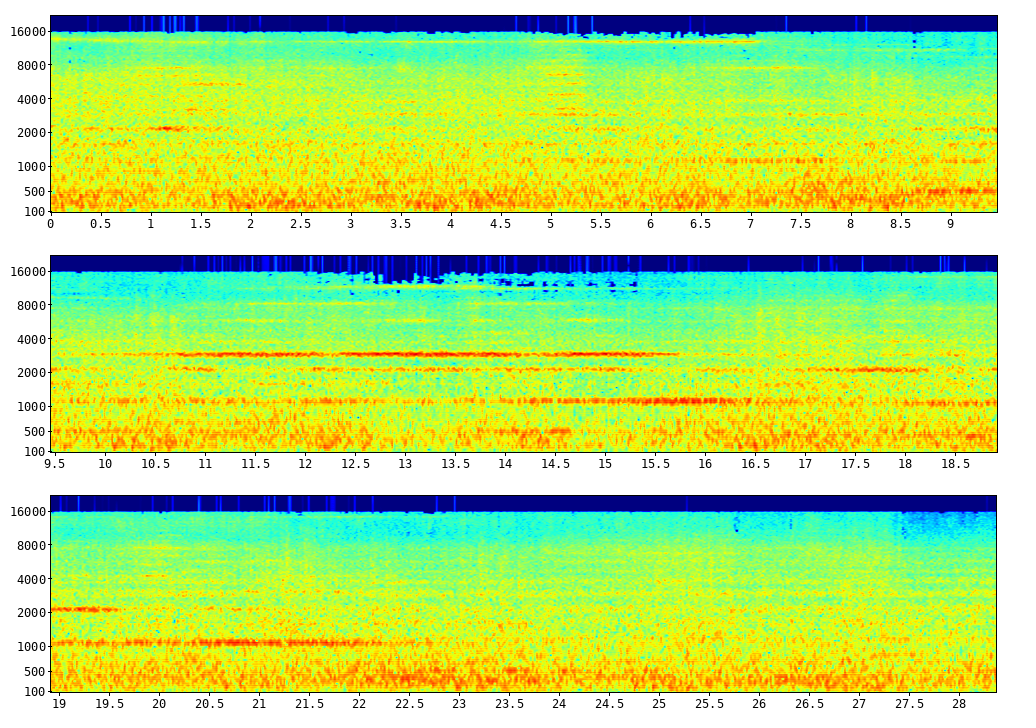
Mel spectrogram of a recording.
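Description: Loaded container wagons of a freight train rolling past at close range: a steady, loud rumble of steel wheels on rail. Through the middle stretch, high-pitched wheel squeal comes and goes over the rumble.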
